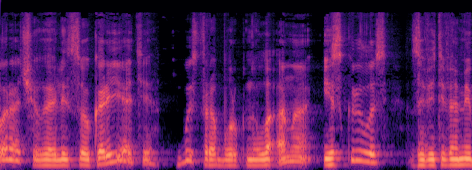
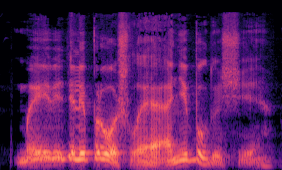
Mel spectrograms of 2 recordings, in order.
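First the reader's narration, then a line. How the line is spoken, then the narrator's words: Grumble. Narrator (Russian): проворчала повелительница фей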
